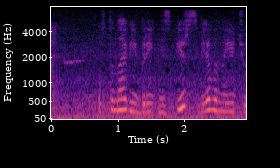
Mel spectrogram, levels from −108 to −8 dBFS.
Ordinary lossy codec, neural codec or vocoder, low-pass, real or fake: MP3, 48 kbps; vocoder, 44.1 kHz, 128 mel bands every 256 samples, BigVGAN v2; 7.2 kHz; fake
